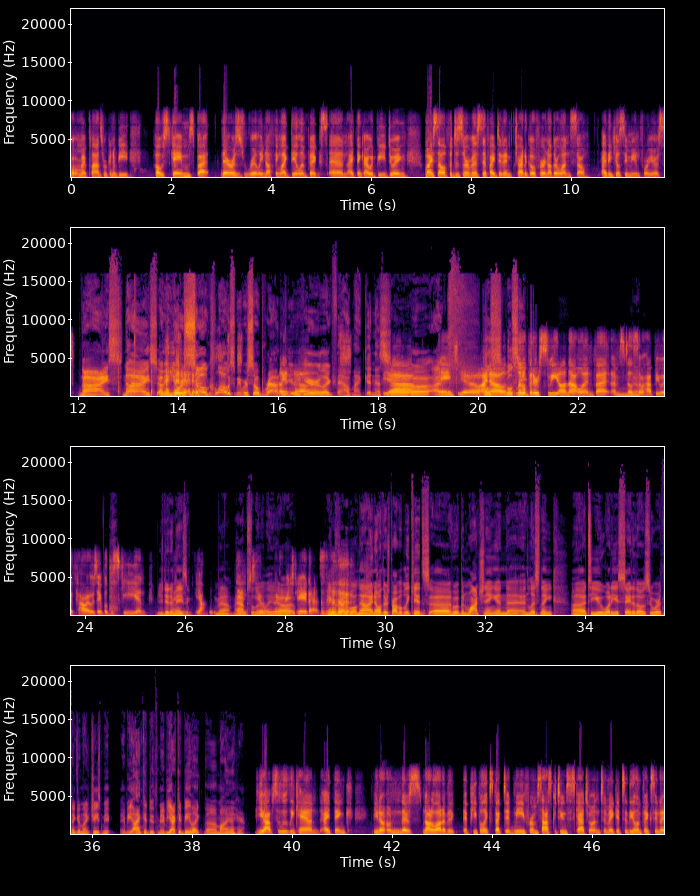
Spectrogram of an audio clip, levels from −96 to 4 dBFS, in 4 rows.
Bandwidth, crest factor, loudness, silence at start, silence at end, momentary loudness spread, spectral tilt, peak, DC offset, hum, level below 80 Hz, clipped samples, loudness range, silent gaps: 17 kHz; 18 dB; -19 LUFS; 0 s; 0 s; 11 LU; -3.5 dB/octave; 0 dBFS; under 0.1%; none; -56 dBFS; under 0.1%; 7 LU; none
